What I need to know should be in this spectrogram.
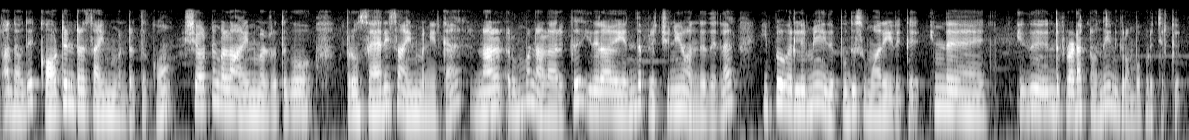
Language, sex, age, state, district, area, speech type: Tamil, female, 30-45, Tamil Nadu, Dharmapuri, rural, spontaneous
